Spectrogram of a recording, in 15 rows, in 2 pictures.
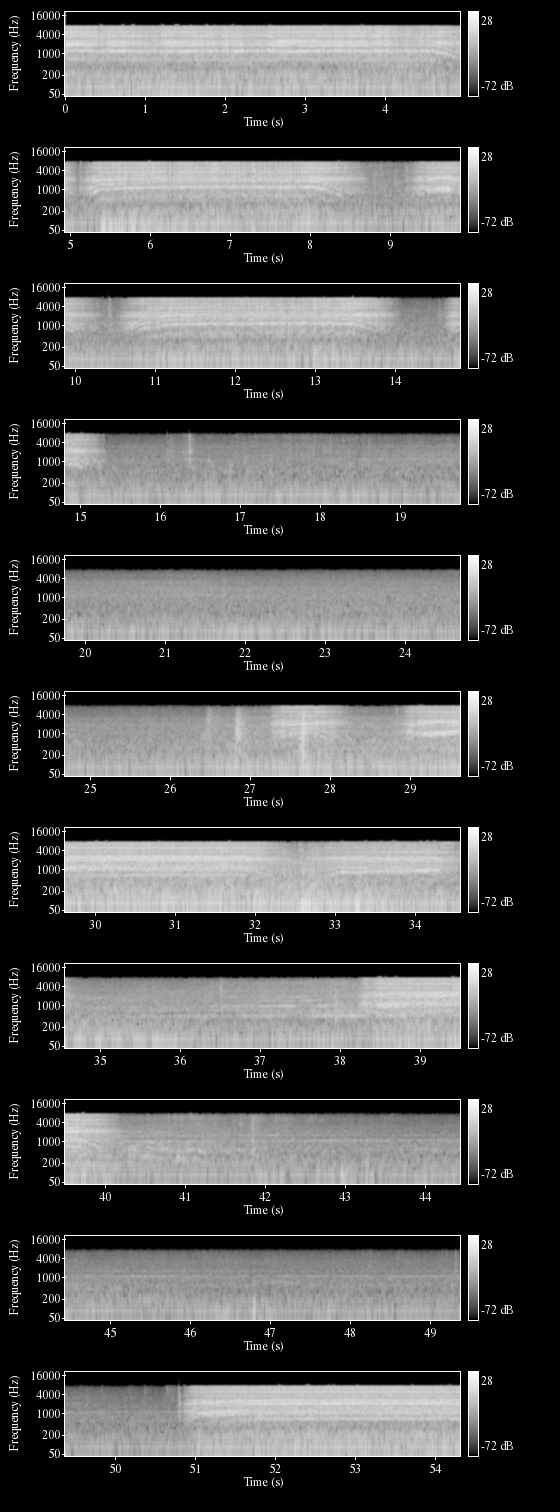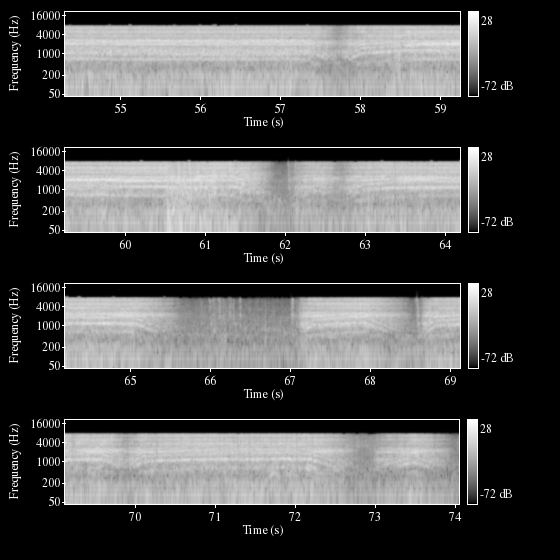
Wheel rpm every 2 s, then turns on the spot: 160, 160, 110, 160, 40, 80, 130, 20, 0, 0, 0, 0, 0, 20, 60, 150, 70, 40, 0, 80, 10, 0, 0, 0, 0, 60, 160, 150, 130, 150, 130, 80, 90, 30, 80, 140, 60.
none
